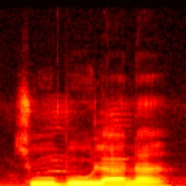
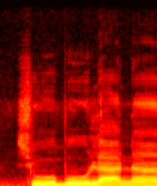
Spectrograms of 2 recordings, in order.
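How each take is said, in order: Both takes have the same delivery.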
